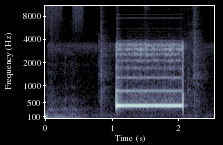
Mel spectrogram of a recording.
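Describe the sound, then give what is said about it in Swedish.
A telephone ringback tone on an outgoing call: one steady, buzzy tone that holds for about a second, then stops and leaves near silence. “Och honom ska jag nu ringa.”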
